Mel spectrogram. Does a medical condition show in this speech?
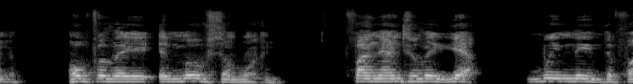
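Yes: sporadic ALS.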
